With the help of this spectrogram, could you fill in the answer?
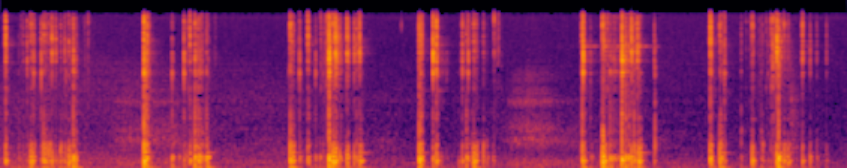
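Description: Long gold claw nail extensions on both hands tap the silver metal mesh grille of a condenser microphone. Quick, irregular bursts of sharp, bright metallic clicks and light clinks ring briefly, with short pauses between flurries. A low steady hum sits under the first half.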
